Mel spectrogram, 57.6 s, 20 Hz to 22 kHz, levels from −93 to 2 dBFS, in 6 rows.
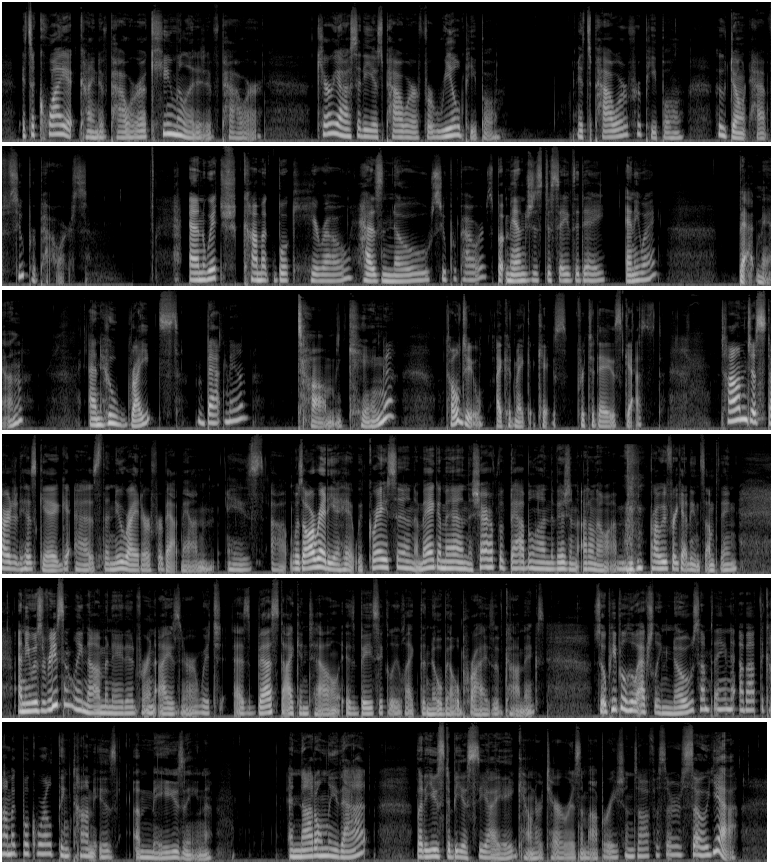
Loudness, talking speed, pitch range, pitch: -32 LUFS, 150 wpm, 155-215 Hz, 180 Hz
